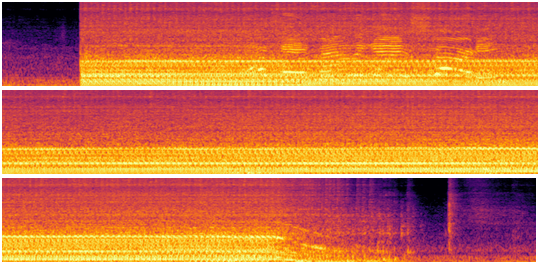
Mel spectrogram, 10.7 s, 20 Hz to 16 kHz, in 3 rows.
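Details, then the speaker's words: Echo PB-250 two-stroke blower on 50:1 fuel, after a carburetor, air filter and spark plug replacement: it fires up and buzzes steadily for about eight seconds, then sags and dies. Owner suspects it is out of adjustment or not yet warmed up. "And it stalled. It's probably out of adjustment or it's just not warmed up yet."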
